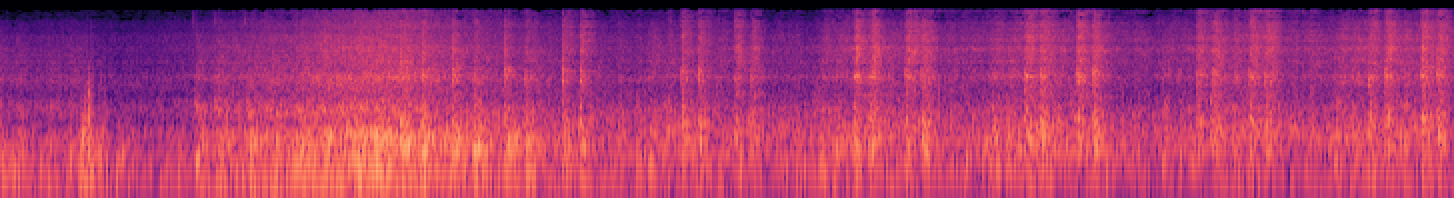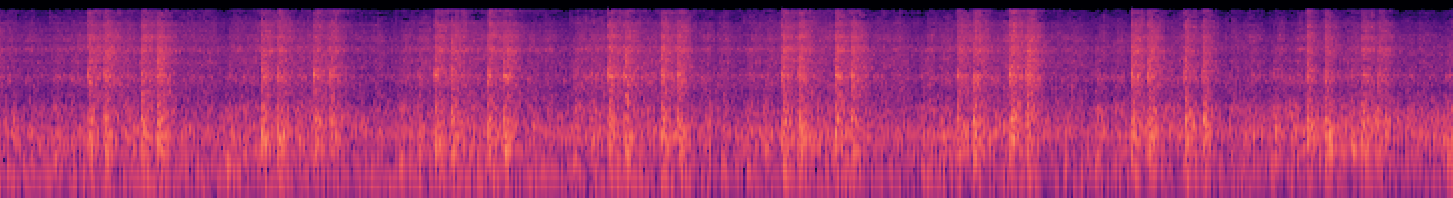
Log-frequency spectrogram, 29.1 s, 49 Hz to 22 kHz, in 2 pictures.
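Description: An EF510 electric freight locomotive passes at speed, loudest a few seconds in. A long string of container wagons follows, its wheels clicking over the rail joints in a steady clickety-clack.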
